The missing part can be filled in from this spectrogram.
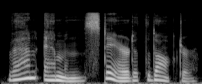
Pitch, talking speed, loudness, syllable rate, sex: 190 Hz, 180 wpm, -17 LUFS, 4.9 syllables/s, female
